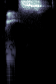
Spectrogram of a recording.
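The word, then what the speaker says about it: Ries: popular business book by eric i think it's pronounced reese r-i-e-s and he makes a very good case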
